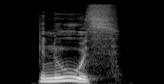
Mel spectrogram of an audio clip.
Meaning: 1. genitive singular of Gnu 2. plural of Gnu
- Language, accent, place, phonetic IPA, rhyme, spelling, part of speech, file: German, Germany, Berlin, [ɡnuːs], -uːs, Gnus, noun, De-Gnus.ogg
